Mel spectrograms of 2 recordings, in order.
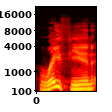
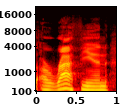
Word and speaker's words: Rathian: first is that it's not pronounced raytheon it's arathian and the next is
